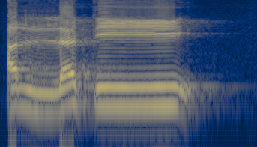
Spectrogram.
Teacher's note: التی، یا مدہ، یا مدہ وہ یا جو ساکن ہو اس سے پہلے زیر ہو، یا مدہ کو ایک الف کی مقدار کھینچ کر پڑھتے ہیں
